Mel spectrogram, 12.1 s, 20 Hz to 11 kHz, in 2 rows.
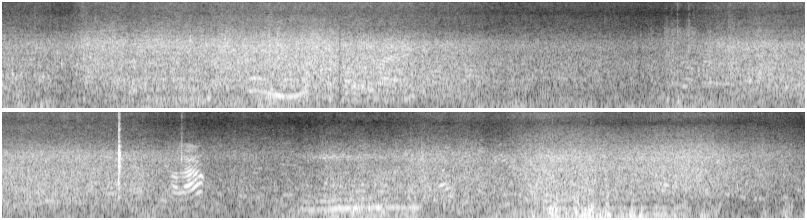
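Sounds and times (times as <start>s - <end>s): small waves washing on shore: 0.0s - 12.0s
wind buffeting microphone: 0.0s - 12.0s.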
